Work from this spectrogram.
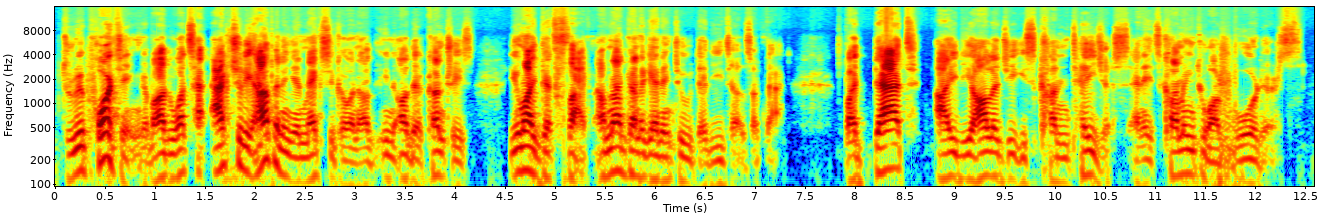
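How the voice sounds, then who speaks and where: A man's voice: fairly low pitch, dry recording. A man born and raised in Iran, hosting a solo live commentary in English, earnest and repeating himself, with many fillers and restarts. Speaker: host.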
